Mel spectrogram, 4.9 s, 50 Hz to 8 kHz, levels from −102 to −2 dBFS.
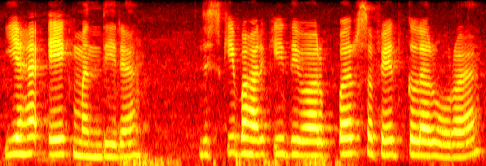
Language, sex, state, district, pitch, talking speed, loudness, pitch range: Hindi, female, Uttar Pradesh, Saharanpur, 260 Hz, 170 wpm, -18 LUFS, 245-275 Hz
